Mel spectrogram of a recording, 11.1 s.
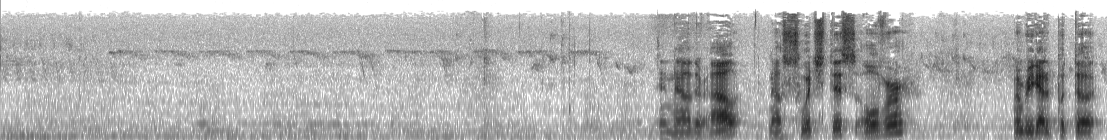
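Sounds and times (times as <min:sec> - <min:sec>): low hum: 0:00.0 - 0:07.8
bird chirping: 0:00.0 - 0:11.0.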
